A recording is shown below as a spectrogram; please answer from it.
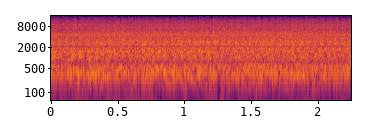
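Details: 24 V DC motor, prime mover for a 1943 Genemotor, after cleaning carbon from the armature segments, cleaning the bearings and easing brush tension: a smooth, even high-pitched whirr with steady brush hiss and no knocking or scraping. The motor spins freely and is healthy.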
